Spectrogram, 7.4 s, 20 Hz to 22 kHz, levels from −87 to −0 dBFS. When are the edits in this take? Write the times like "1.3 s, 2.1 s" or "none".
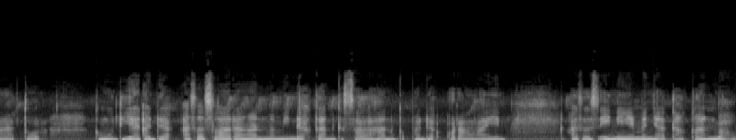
1.4 s, 5.7 s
